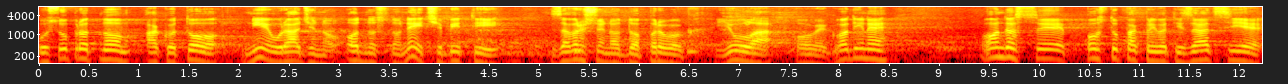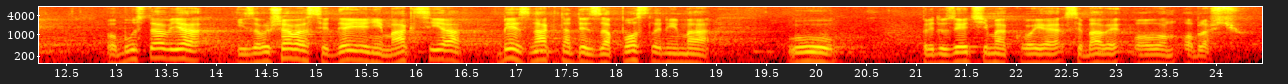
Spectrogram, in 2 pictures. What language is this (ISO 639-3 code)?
srp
